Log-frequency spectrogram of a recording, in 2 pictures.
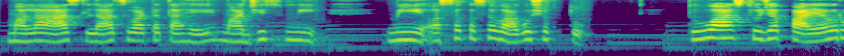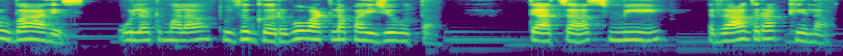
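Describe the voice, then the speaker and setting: A remorseful young elder brother pleads for forgiveness in a soft apologetic voice, as a woman narrator puts him on. The tone stays mellow. Soft instrumental music lingers faintly behind the storybook reading. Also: on the high side, steady tone, measured pace, lightly acted.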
